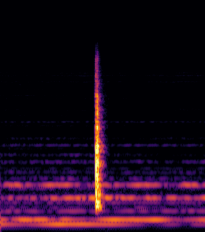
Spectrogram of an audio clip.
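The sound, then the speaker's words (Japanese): A clock hand clicks back a single tick: one sharp, bright click at the midpoint over a soft, sustained tonal drone that otherwise stays quiet and even. “カチッと時計の針が一つだけ戻る。”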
